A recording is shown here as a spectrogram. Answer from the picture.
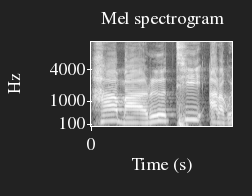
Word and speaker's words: ἁμαρτία: 알파의 위에다가 여기 붙으면 히 발음이 되거든요. 그래서 하마르티아라고 있습니다.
